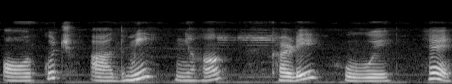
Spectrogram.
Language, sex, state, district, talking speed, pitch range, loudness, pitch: Hindi, female, Madhya Pradesh, Dhar, 95 wpm, 165-225 Hz, -18 LUFS, 180 Hz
